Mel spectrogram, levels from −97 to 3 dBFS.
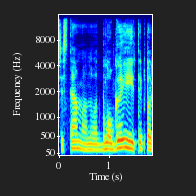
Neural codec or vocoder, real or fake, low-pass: codec, 44.1 kHz, 7.8 kbps, Pupu-Codec; fake; 14.4 kHz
